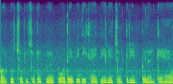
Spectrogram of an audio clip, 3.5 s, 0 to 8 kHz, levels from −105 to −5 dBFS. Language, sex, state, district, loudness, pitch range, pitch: Hindi, female, Delhi, New Delhi, -17 LUFS, 200-215 Hz, 205 Hz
